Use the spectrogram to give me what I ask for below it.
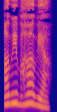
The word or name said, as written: ಅವಿಭಾವ್ಯ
